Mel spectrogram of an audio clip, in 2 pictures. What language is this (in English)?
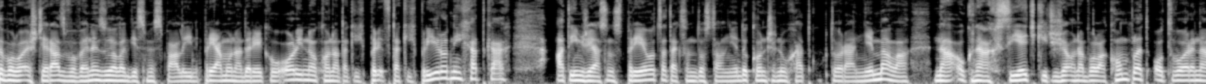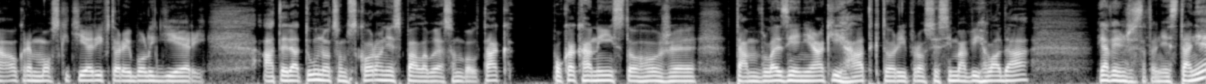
Slovak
